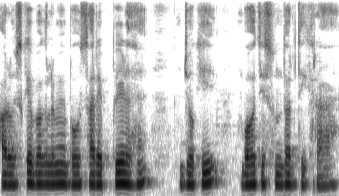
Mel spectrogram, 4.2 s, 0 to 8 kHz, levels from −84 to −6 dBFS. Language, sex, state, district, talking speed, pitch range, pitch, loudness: Hindi, male, Jharkhand, Deoghar, 225 wpm, 115-125 Hz, 115 Hz, -18 LUFS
